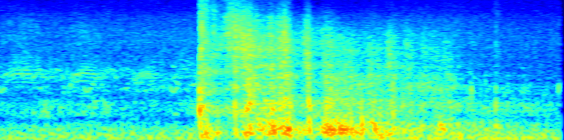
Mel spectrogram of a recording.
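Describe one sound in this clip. A shotgun fires a loud shot outdoors.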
